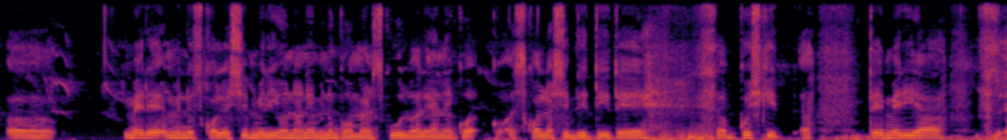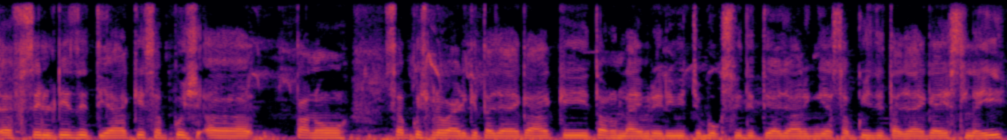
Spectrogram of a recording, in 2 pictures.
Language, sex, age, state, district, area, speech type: Punjabi, male, 30-45, Punjab, Amritsar, urban, spontaneous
